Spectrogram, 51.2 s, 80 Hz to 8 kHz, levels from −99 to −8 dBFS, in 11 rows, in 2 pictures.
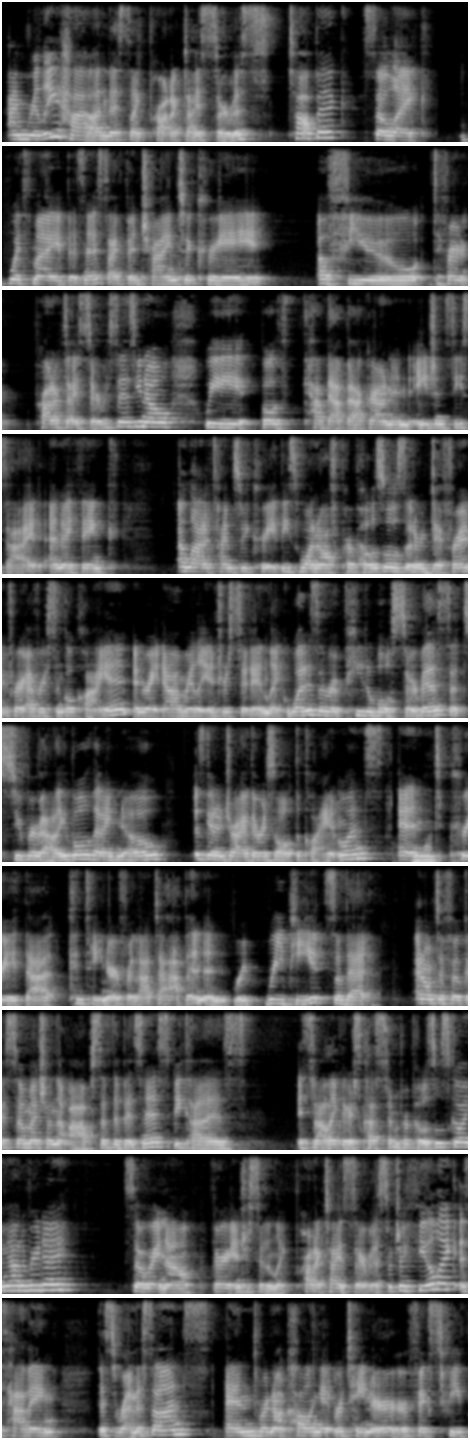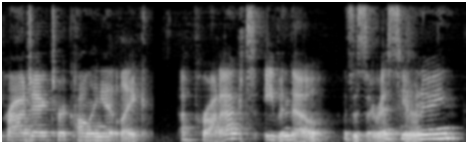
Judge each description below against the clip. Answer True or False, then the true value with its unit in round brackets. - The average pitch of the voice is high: True (215 Hz)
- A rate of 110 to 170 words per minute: False (190 wpm)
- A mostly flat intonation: True (2.1 semitones)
